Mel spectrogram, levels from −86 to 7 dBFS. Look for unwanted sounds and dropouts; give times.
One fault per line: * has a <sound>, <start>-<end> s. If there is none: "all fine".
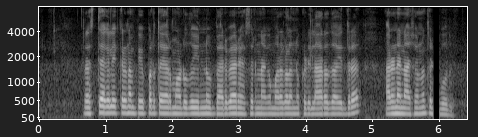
* has a dropout, 5.9-6.0 s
